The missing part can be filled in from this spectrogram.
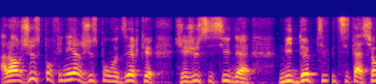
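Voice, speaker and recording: A man speaks with a high pitch. He keeps a fairly quick pace and ordinary pitch variation. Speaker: professor. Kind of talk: lecture. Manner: fast; halting.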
